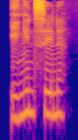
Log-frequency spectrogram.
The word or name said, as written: ingen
